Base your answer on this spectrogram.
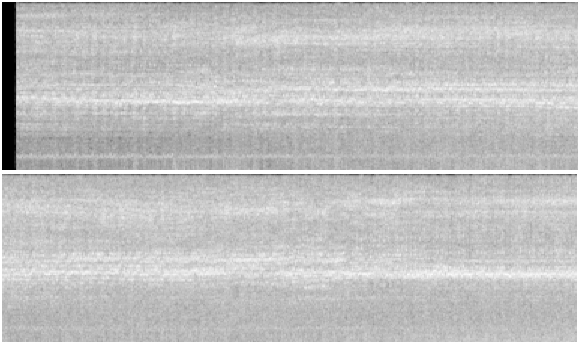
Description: I'm trying to get this squealing sound fixed. It only happens when the weather is cold and especially when it is moist outside. The squealing sound gets higher in pitch when I speed up.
